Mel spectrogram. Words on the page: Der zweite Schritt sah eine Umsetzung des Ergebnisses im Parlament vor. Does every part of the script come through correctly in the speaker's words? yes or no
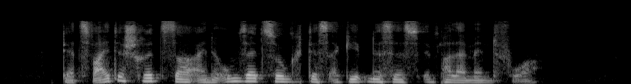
yes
